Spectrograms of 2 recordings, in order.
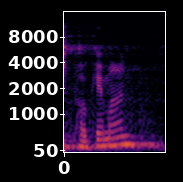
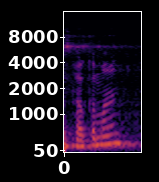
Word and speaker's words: Pokémon: told how to pronounce Pokemon there for the first five episodes or so we said Pokemon and then we got a missive that it had to be Pokemon and so we had to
